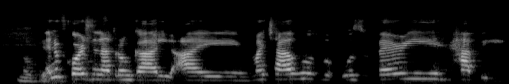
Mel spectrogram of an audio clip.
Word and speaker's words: La Troncal: Correct me if I'm wrong with the pronunciation. Is it La Troncal? Yeah, La Troncal.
